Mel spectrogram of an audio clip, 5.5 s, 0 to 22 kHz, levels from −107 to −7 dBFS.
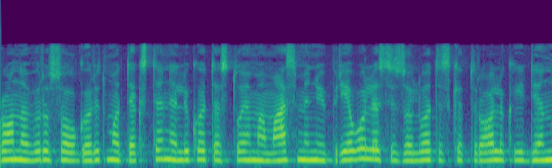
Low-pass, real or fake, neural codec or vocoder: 7.2 kHz; real; none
